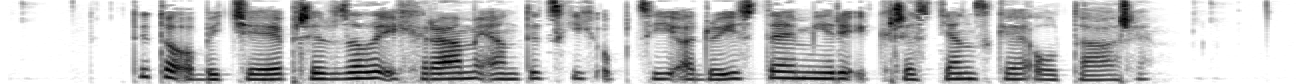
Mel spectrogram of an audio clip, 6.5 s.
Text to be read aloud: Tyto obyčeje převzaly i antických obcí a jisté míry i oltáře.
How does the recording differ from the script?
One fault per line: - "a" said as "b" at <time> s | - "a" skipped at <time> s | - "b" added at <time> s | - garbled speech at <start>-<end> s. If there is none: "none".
- "chrámy" added at 2.0 s
- "do" added at 3.5 s
- "křesťanské" added at 4.3 s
